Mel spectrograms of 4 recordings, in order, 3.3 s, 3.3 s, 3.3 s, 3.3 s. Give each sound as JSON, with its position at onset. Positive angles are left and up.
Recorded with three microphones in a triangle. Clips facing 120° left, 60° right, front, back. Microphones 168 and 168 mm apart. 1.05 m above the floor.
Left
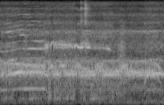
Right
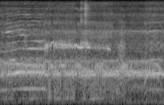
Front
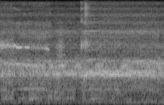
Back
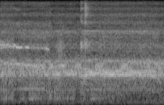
{"t": 1.6, "sound": "a finger snap", "azimuth_deg": 160, "distance_m": 3.0}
